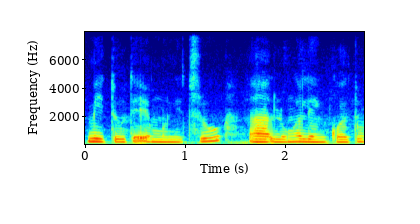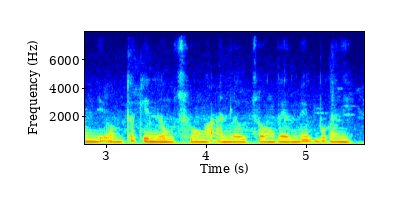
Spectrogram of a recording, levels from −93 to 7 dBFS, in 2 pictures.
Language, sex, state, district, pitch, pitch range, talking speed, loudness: Mizo, female, Mizoram, Aizawl, 190 Hz, 180-200 Hz, 215 wpm, -18 LUFS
